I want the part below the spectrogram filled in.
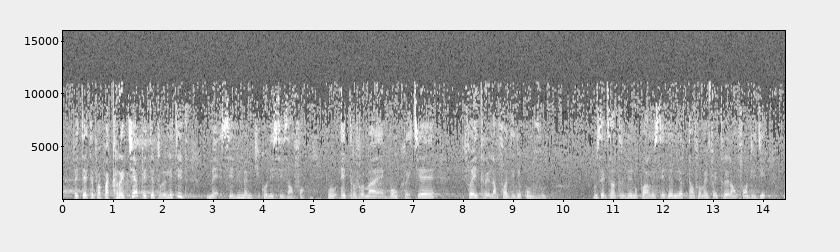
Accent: DR Congo; parce que je suis congolaise

